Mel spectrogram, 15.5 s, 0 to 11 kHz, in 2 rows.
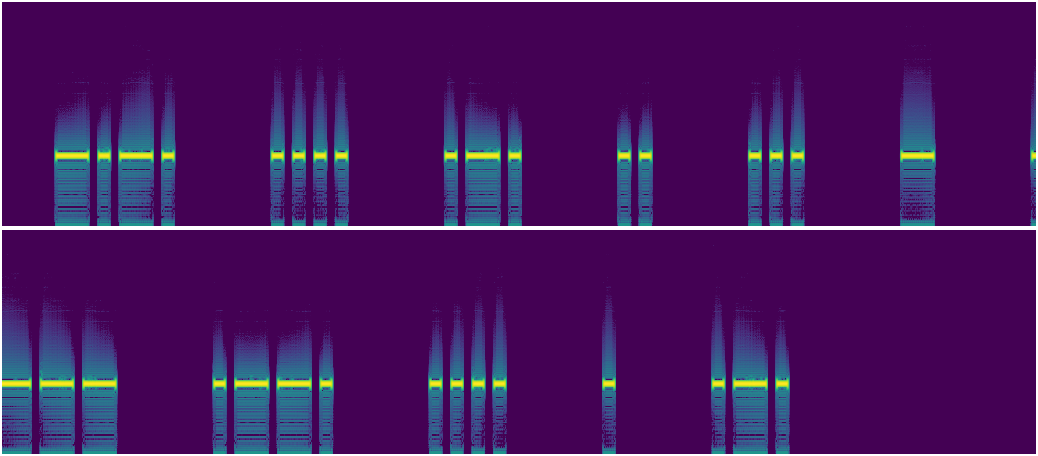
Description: Morse code, heard as a keyed tone, about 15 wpm, spaced as for 8 wpm, 1000 Hz. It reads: CHRISTOPHER
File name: qotdfiles / 8wpm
